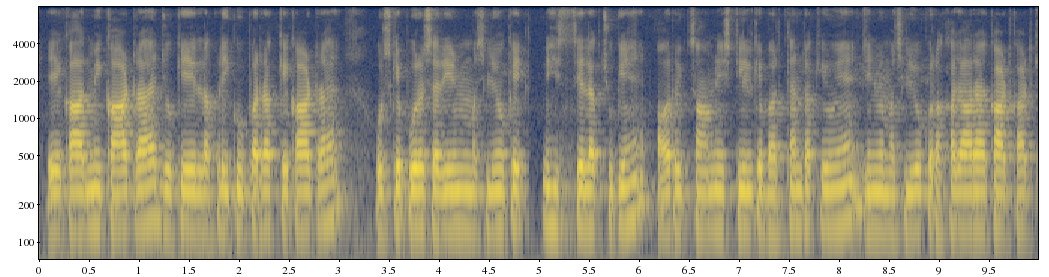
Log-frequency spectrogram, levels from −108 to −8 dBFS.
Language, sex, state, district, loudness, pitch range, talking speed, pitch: Hindi, male, Bihar, Lakhisarai, -23 LUFS, 125-130 Hz, 260 wpm, 130 Hz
